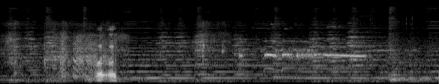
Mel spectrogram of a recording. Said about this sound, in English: Pardon the bird. I hear a rooster. Yeah, I live on a farm, there's birds.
